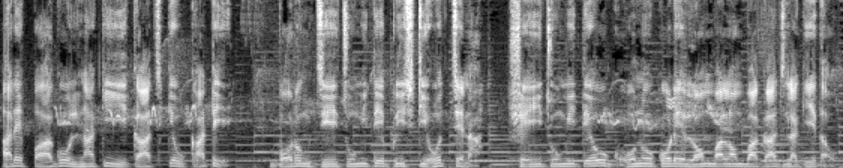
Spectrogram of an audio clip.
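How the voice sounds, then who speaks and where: A man plays a cartoon village headman. He hands out advice breezily and matter-of-factly, unbothered by anyone's trouble. Soft music plays behind him. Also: on the low side, fairly even intonation, moderate pace, natural voice. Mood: breezy advising. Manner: matter-of-fact, breezily advising. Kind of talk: cartoon dialogue.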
